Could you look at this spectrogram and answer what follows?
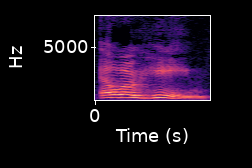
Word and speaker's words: Elohim: l okay genesis 1 1-3 mark 13 19 pronounced elohim plural forms of l this name is usually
